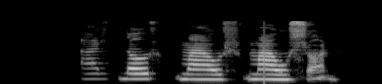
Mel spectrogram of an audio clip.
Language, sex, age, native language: Icelandic, female, 9, Icelandic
